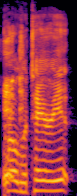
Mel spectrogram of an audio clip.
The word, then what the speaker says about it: proletariat: Like rhymes with chariot, proletariat.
